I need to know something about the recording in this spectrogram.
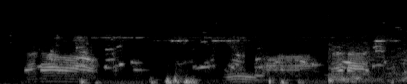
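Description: Faint background voices picked up by an unmuted participant's microphone on a video call, with a brief high tone near the middle.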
